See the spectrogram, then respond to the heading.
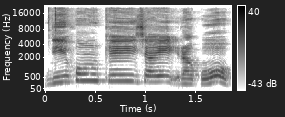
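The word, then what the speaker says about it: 日本経済: 자, 요거는 니홍케이자이라고 번역이 됩니다. 물론 일본 경제신문이라고 해도 되지만 요즘에는 이렇게 발음으로 표기하는 경우가 많습니다.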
